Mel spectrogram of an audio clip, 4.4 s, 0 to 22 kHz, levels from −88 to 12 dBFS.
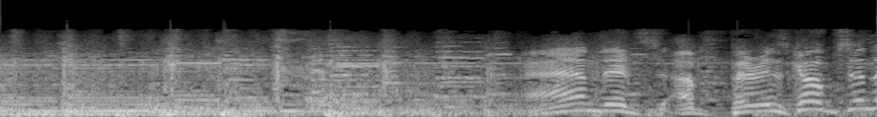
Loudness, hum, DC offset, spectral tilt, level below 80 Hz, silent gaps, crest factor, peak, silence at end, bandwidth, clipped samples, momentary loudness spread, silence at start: -13 LUFS; none; under 0.1%; -7.5 dB/octave; -28 dBFS; none; 12 dB; 0 dBFS; 0 s; 7.8 kHz; under 0.1%; 7 LU; 0 s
